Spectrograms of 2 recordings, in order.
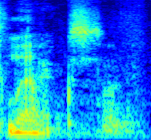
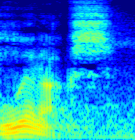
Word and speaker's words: Linux: And I really don't care how people pronounce my name. But Linux is always Linux.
